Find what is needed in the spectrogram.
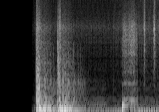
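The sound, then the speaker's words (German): Knocking on a door: a few heavy, dull knocks in quick succession, fairly loud, followed after a pause by a softer thud, with no voices. “und klopfte einfach an die Tür”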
